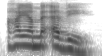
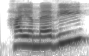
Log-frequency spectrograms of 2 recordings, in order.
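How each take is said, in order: First: The voice falls at the end. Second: The voice rises at the end.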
